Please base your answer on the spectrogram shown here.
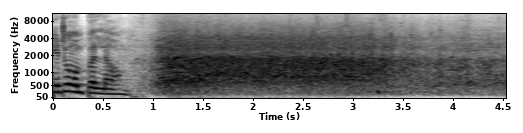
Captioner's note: audience laughs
